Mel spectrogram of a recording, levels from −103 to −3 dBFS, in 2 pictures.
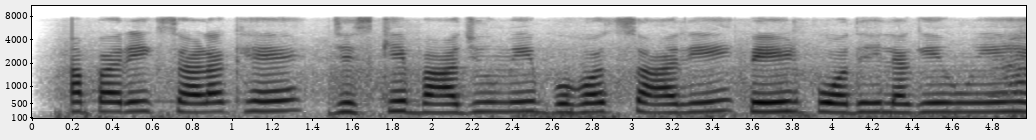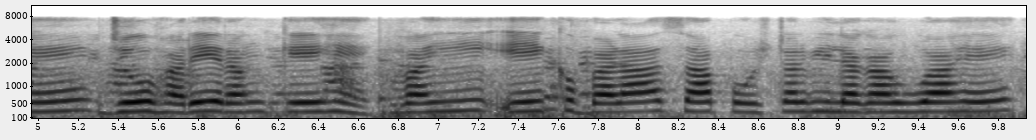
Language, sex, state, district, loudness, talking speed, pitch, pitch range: Hindi, female, Bihar, Purnia, -15 LUFS, 165 wpm, 275 Hz, 260-280 Hz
